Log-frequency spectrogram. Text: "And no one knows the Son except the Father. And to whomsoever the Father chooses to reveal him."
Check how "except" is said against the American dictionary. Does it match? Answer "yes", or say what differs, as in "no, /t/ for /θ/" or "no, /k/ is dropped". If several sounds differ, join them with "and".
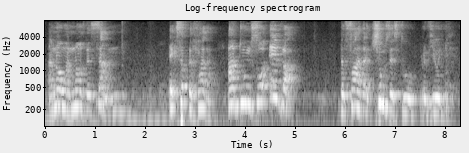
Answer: yes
